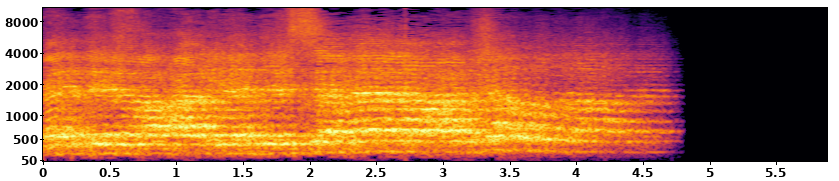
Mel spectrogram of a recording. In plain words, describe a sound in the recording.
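A man chants in a melodic voice.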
